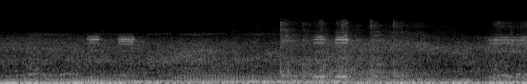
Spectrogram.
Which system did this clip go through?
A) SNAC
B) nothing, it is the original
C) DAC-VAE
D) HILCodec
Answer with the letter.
B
